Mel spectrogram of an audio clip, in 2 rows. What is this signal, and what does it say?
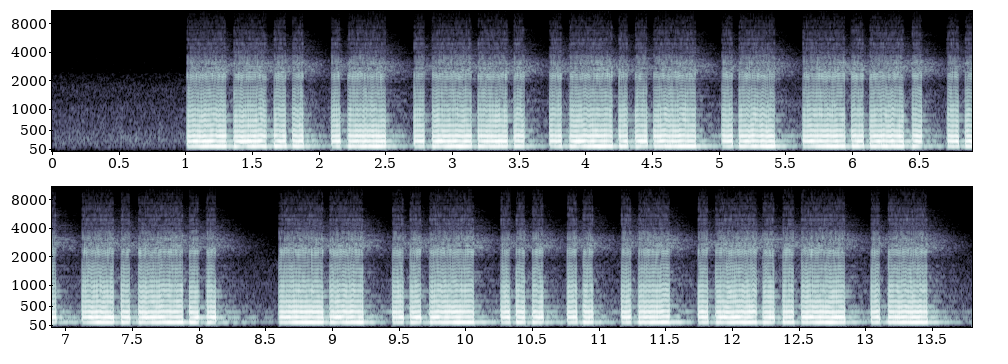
Morse code (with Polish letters), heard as a buzzer, hand-sent with a straight key, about 18 wpm, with room echo. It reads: ZAPŁACIĆ MUSIAŁA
